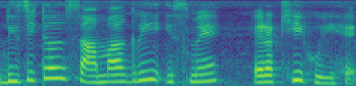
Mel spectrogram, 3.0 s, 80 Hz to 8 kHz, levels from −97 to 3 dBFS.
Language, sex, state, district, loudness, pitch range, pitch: Hindi, female, Madhya Pradesh, Dhar, -16 LUFS, 225-290 Hz, 245 Hz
